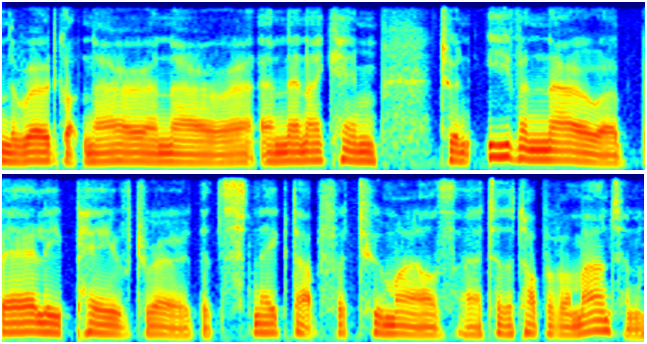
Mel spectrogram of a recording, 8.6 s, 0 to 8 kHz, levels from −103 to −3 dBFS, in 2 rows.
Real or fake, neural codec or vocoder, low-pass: real; none; 7.2 kHz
